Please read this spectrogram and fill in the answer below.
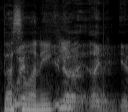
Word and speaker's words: Thessaloniki: Garrett, you can feel free to correct me, but Thessaloniki, Thessaloniki, I believe is what. Yeah, and Thessaloniki. obviously, if you're a Christian and you read about Paul's time in Thessaloniki, and the Bible says Thessalonica.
